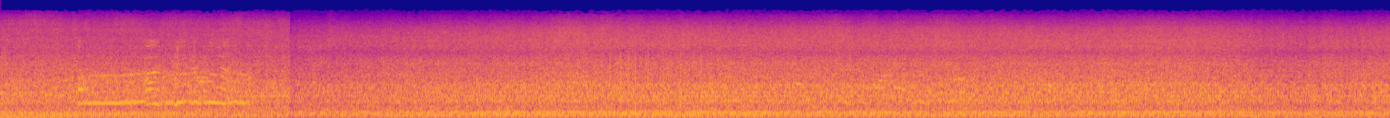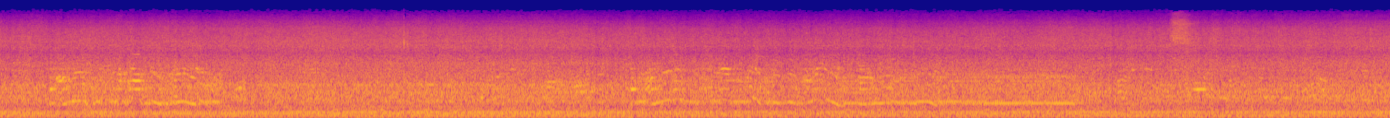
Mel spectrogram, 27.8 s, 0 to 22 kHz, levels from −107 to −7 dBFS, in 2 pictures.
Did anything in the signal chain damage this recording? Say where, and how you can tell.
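Yes, there's a train of clicks from 6.10 to 7.02 s: about ten similar pops at roughly 10 per second, unevenly spaced, sitting about 20 dB above the sound. That points to an outside pulse source, likely interference getting into the analogue wiring or a faulty connection or power supply.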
